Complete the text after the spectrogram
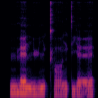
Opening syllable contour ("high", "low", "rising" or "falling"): falling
